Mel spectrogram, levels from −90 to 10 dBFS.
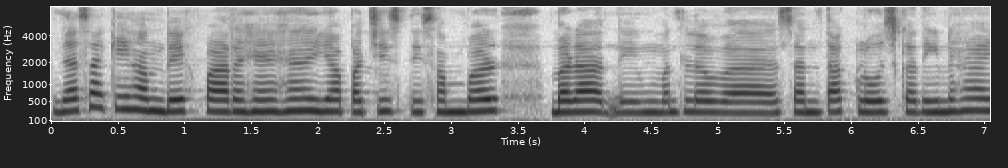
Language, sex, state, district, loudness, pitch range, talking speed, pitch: Hindi, female, Bihar, Darbhanga, -14 LUFS, 250-270 Hz, 155 wpm, 260 Hz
